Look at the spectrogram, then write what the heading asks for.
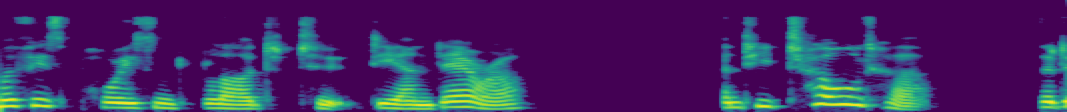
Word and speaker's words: Deianeira: I believe it's pronounced Deianeira.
